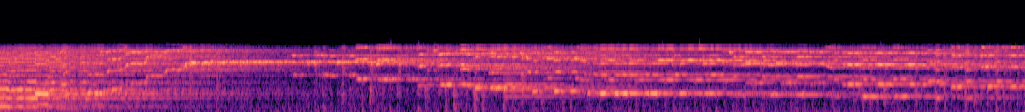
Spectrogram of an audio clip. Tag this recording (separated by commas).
Plucked string instrument, Cello, Strum, Guitar, fiddle, Pizzicato, Music, Musical instrument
